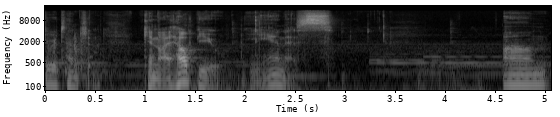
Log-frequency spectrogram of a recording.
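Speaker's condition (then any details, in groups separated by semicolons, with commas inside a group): No condition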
